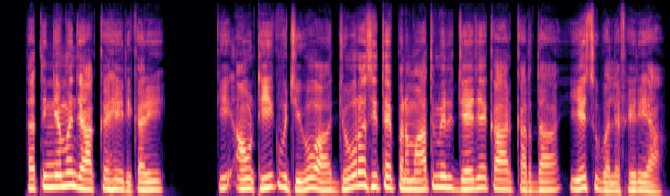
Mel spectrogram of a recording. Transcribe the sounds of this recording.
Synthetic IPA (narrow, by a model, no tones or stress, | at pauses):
t̪at̪ɪjãmɐ̃nd͡ʒaːkɦeːɾikɐɾi | kiʔɐũʈʰiːk̬bʱʊt͡ʃiɡoad͡ʒoːɾas̬ɪt̪ɛpɾɐmaːt̪mɛ̃ɾid͡ʒɛːd͡ʒɛkaːɾkɐɾd̪ajiːsubɐlɛpʰeːɾiaː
